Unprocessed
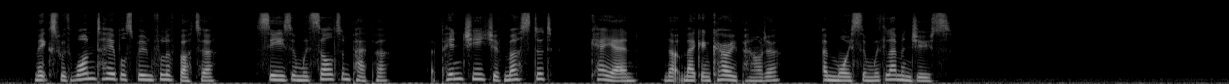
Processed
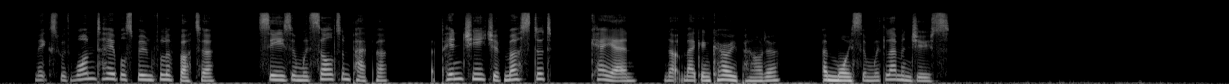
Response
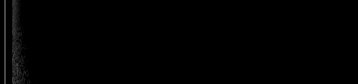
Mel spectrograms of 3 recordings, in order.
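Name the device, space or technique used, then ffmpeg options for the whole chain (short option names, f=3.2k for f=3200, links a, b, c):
voice memo with heavy noise removal: -filter_complex "[0:a]asettb=1/sr,asplit=3[a][b][c];[a]atrim=end=6.944[d];[b]atrim=start=6.94:end=8.54,asetpts=PTS-STARTPTS,afade=t=in:d=0.004:c=qsin,afade=t=out:st=1.596:d=0.004:c=qsin,tiltshelf=f=1.2k:g=8[e];[c]atrim=start=8.536[f];[d][e]acrossfade=d=0.004:c1=hsin:c2=qsin[g];[g][f]acrossfade=d=0.004:c1=qsin:c2=hsin,anlmdn=0.0398,dynaudnorm=f=160:g=9:m=14dB,volume=-8.5dB"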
